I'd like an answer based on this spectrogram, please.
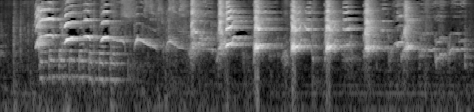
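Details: Four-week-old Klee Kai / Shiba Inu mixed puppies vocalizing indoors: high, harmonic whines and short squeaky yelps, several overlapping at first, then separate yelps roughly every half second with a faint low hum beneath.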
